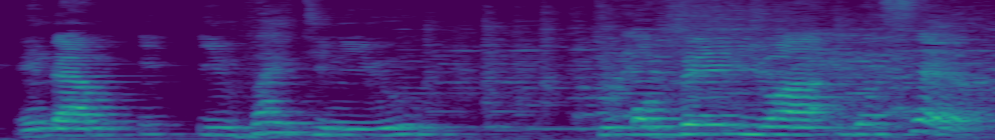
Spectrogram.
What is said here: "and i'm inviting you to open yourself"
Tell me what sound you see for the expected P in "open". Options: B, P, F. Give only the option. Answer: B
